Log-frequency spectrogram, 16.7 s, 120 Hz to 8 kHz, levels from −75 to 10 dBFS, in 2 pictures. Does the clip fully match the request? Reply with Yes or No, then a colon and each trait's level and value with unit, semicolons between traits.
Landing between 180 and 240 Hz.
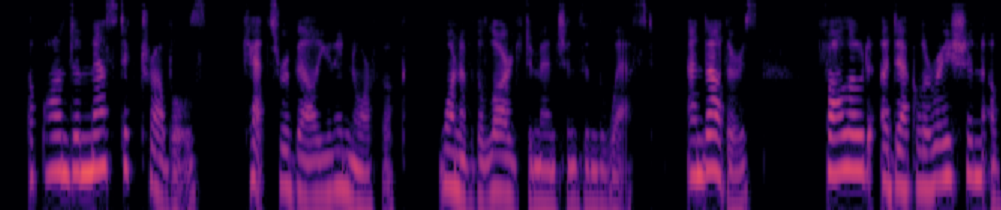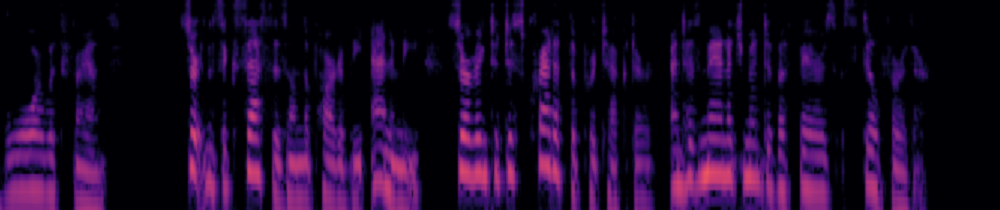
Yes: high, 190 Hz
